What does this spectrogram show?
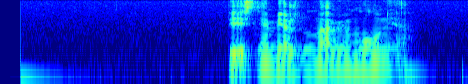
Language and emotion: Russian, neutral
